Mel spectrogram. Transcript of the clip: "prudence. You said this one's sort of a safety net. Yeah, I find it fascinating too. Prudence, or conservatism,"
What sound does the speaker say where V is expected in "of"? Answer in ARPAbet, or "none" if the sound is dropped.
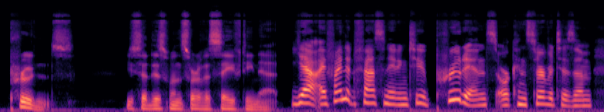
V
